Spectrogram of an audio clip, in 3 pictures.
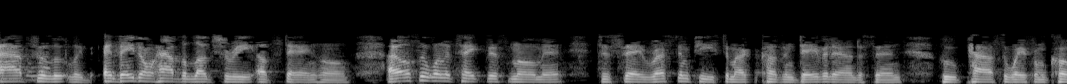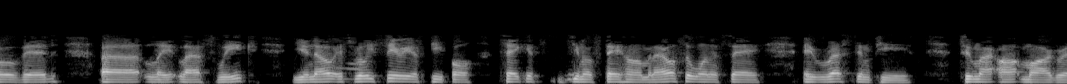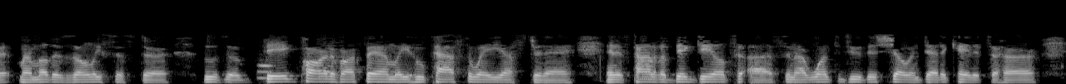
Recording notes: recorded via phone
